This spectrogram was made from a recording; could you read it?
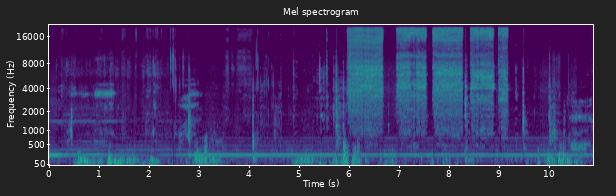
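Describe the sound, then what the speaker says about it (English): Short hissing bursts of starter fluid sprayed into the throttle body of an LS-swapped Foxbody Mustang come close and loud in the second half, over a steady engine-bay hum and some mechanical clicking earlier. "A little bit of starter fluid in the throttle body."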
